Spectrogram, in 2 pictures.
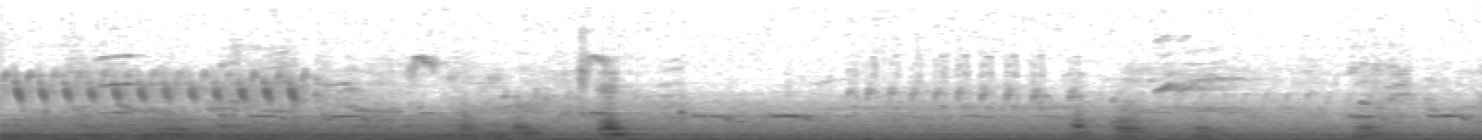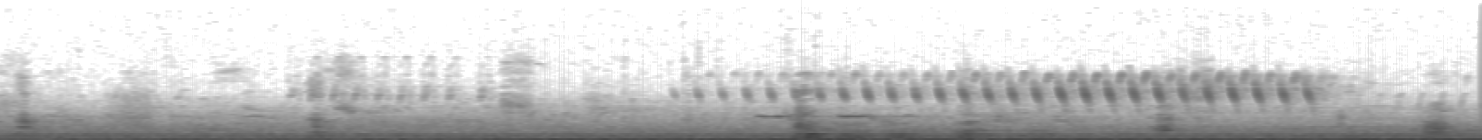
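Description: Low rumble of an approaching diesel train, growing from about halfway through. Over it, a high rapid trill comes twice, with scattered short animal calls.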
